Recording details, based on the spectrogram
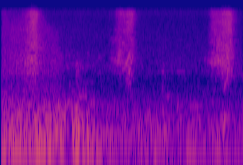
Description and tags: Rough brush on smooth surface.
